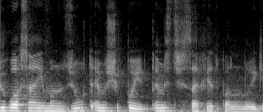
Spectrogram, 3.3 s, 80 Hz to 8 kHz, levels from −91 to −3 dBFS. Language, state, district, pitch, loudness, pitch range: Kashmiri, Punjab, Kapurthala, 185 Hz, -18 LUFS, 170-200 Hz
